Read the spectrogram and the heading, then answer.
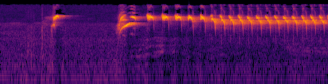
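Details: From a long-tailed shrike (sogon) lure track for triggering song: a single high chip, a pause, then an upswept note launching a fast, steady, high buzzy trill that continues to the end.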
